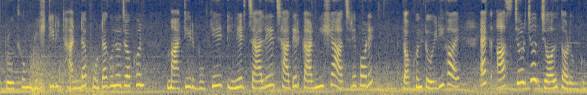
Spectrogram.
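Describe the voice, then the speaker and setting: A woman uses a soothing, calm tone with a fairly high pitch and lively intonation. Her loudness stays very even over noticeable background noise. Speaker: narrator. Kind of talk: poetic story narration.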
